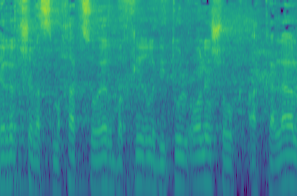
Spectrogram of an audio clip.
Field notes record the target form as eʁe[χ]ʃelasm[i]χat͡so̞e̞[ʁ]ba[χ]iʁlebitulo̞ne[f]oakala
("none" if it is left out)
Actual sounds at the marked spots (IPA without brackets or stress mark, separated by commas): χ, a, ʁ, χ, ʃ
